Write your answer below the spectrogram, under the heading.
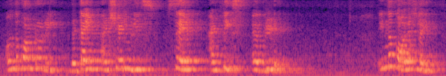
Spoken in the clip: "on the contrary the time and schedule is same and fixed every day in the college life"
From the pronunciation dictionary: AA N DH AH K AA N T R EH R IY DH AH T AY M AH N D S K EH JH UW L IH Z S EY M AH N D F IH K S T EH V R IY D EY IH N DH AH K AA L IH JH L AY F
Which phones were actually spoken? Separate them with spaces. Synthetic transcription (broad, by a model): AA N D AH K AA N T R EH R IY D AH T AY M AH N D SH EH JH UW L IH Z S EY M AH N D F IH K S EH V R IY D EY IH N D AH K AA L IH JH L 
